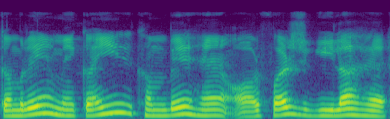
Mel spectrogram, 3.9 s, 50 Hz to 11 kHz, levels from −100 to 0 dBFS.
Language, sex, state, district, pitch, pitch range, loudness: Hindi, male, Jharkhand, Ranchi, 160 Hz, 155-185 Hz, -15 LUFS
